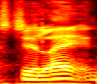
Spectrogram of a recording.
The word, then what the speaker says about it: Ghislaine: Oof, that's a all right, so we know Ghislaine. Is it Glenn or Ghislaine? Gis, uh, Ghislaine.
